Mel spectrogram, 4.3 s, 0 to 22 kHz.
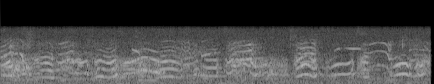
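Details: Day-old American Staffordshire Terrier puppies, part of a nine-pup litter born Christmas Eve 2009 to a first-time mother; several overlapping thin whining squeaks with wavering, arching pitch, steady and unbroken until an abrupt end.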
